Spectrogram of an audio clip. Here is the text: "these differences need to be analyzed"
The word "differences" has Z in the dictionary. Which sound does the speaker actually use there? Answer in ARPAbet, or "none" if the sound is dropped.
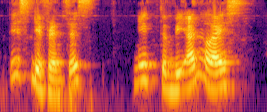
S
